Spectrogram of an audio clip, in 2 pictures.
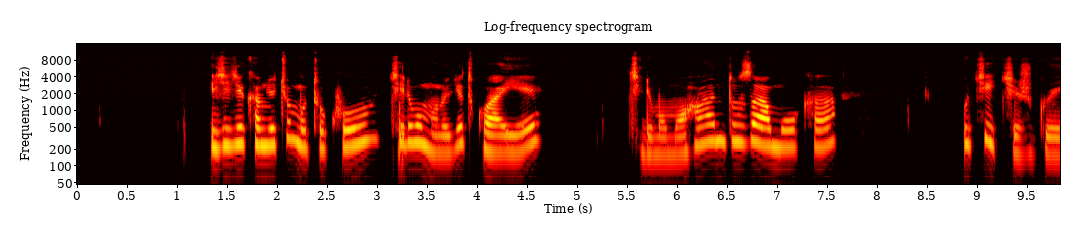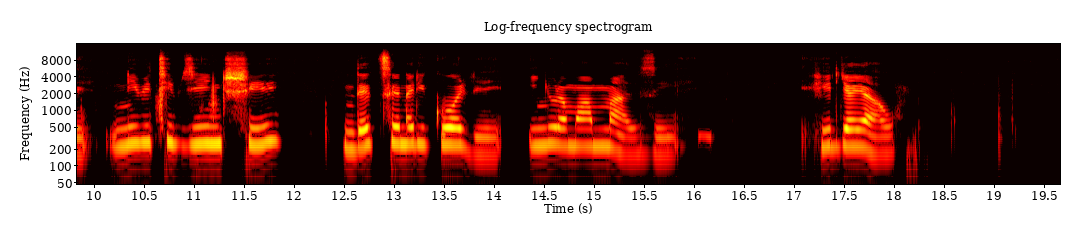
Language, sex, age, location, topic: Kinyarwanda, female, 18-24, Huye, government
